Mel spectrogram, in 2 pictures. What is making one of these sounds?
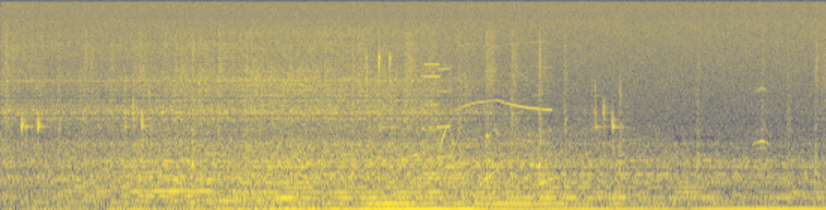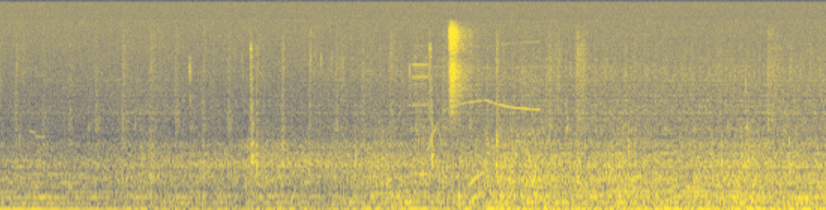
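Machines hum steadily in a low drone.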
